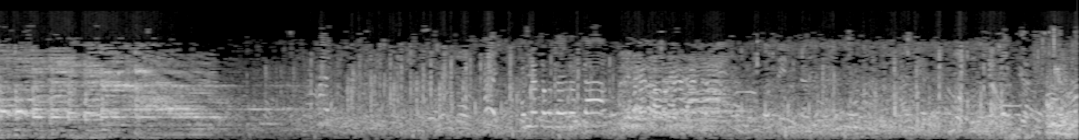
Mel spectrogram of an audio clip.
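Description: Wooden clappers clack in rhythm.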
